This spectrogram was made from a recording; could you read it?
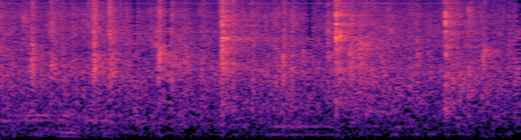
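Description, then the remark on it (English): Scattered hand claps, a handful of soft, uneven smacks spread over a few seconds against a steady background hiss, fairly quiet and with no one speaking. “clap for me small now.”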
